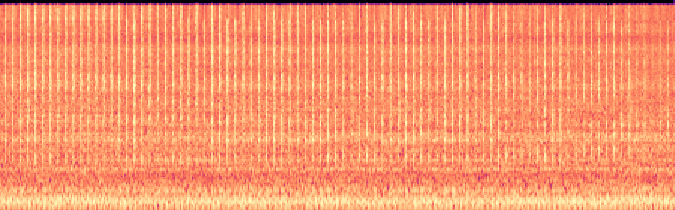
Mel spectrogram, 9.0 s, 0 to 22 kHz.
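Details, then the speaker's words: 1999 Chevy Silverado V8 idling with a fast, light metallic chatter that mimics engine knock but comes from a loose dust cover. "Little bit of a knocking going on there. I'm looking to see if there's a bolt or something up here that's not tight."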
